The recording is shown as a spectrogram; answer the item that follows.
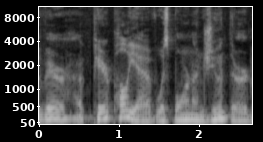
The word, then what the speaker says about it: Poilievre: Poly. Pierre Polyv was born on June 3rd, 1979 to a 16-year-old mother in Calgary, Alberta.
